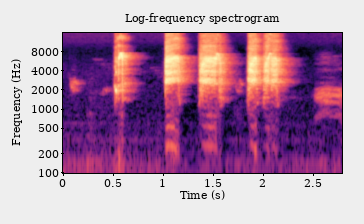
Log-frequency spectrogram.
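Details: A Black francolin's song: a short harsh lead-in note, then four loud, raspy, grating phrases about half a second apart, ending on a softer tonal note, with nothing else audible.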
